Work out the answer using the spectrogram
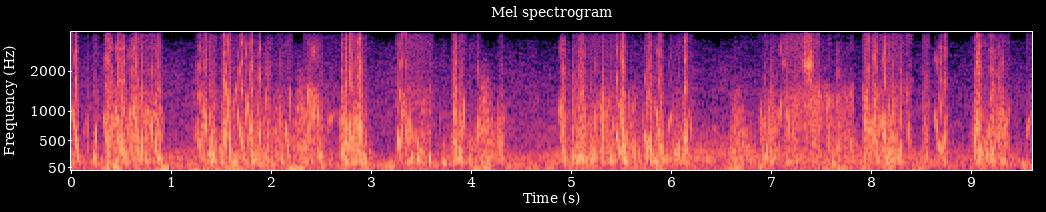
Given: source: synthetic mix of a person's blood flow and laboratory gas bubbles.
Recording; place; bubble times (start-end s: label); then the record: Doppler ultrasound of blood flow; subclavian vein
0.00-0.17 s: bubbles
0.19-0.93 s: bubbles
1.23-2.21 s: bubbles
2.33-3.02 s: bubbles
3.23-3.63 s: bubbles
3.67-4.11 s: bubbles
4.24-4.34 s: bubbles
4.84-6.21 s: bubbles
6.60-7.82 s: bubbles
7.90-8.41 s: bubbles
8.48-8.75 s: bubbles
8.96-9.38 s: bubbles
9.52-9.62 s: bubbles
From the record:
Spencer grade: 4 (maximum detectable bubble signal sounding continuously throughout systole and diastole of every cardiac period, and overriding the amplitude of the normal cardiac signals); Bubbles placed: anywhere in the cardiac cycle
